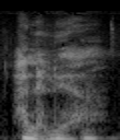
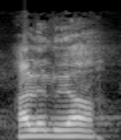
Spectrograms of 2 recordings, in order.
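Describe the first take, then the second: First: 할렐루야 said softly and low; soft hallelujah. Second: 할렐루야 said louder and firm; firm hallelujah. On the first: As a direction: murmur 할렐루야 quietly. Soft hallelujah after whisper. (할렐루야를 낮고 조용하게) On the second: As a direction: proclaim 할렐루야 with confidence. (할렐루야를 힘차게) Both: Acted.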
